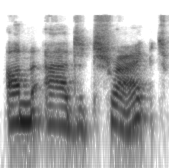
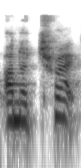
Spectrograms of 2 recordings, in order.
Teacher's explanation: So what our mouths do when we say unattract, yep, rather than saying unadtract, we go unattract and we miss out the d altogether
